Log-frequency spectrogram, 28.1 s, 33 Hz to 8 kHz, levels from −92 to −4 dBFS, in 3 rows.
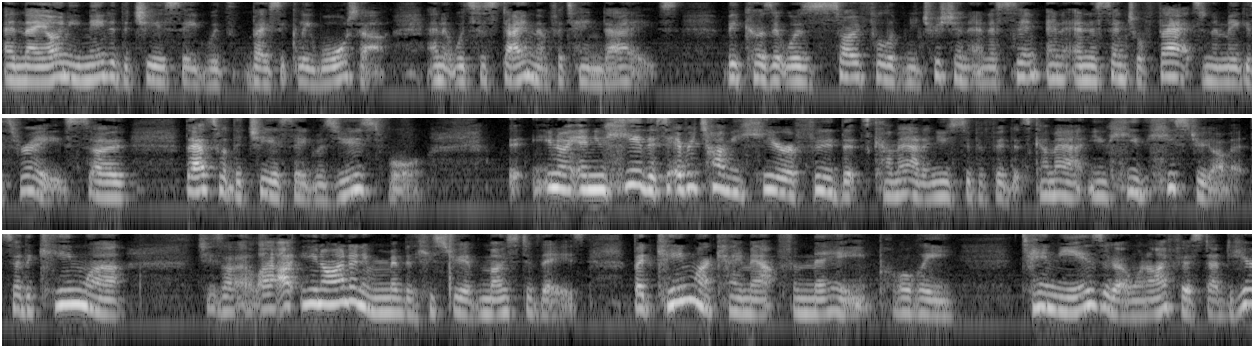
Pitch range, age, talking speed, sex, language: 170-235 Hz, 30-49, 215 wpm, female, English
